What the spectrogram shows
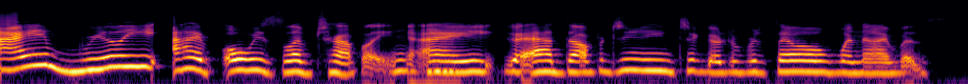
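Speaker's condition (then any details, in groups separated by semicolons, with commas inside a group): ALS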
